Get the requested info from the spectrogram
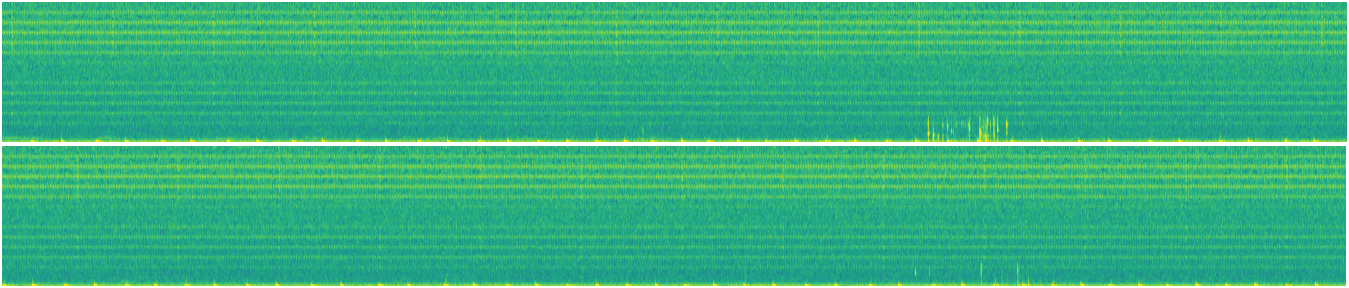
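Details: Adult woman's self-recorded heartbeat with a visible pulse: steady, rapid low thumps over a constant background hum. She asks whether it sounds healthy.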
